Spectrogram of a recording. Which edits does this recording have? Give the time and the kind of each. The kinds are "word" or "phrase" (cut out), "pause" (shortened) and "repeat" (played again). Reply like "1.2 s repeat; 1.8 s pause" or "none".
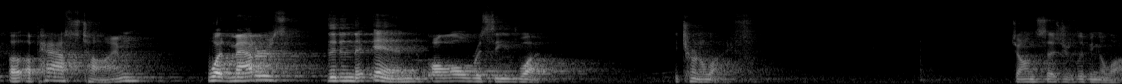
3.3 s word; 4.3 s word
